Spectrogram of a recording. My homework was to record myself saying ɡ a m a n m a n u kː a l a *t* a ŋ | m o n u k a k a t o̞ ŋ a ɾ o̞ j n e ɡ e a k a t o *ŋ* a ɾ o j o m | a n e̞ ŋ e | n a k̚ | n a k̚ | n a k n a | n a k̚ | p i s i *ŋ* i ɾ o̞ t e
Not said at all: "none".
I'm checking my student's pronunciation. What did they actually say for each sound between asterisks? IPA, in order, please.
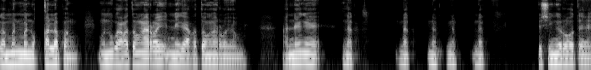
p, ŋ, ŋ

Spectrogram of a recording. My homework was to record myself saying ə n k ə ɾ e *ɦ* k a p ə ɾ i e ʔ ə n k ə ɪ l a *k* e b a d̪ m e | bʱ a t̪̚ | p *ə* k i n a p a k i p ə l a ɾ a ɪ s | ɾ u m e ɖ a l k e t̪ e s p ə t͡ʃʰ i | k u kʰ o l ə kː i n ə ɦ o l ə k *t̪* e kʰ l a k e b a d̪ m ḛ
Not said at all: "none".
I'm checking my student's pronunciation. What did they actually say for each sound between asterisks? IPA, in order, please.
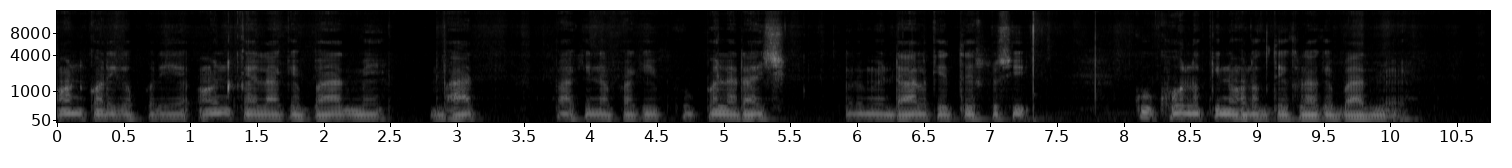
none, k, a, d̪

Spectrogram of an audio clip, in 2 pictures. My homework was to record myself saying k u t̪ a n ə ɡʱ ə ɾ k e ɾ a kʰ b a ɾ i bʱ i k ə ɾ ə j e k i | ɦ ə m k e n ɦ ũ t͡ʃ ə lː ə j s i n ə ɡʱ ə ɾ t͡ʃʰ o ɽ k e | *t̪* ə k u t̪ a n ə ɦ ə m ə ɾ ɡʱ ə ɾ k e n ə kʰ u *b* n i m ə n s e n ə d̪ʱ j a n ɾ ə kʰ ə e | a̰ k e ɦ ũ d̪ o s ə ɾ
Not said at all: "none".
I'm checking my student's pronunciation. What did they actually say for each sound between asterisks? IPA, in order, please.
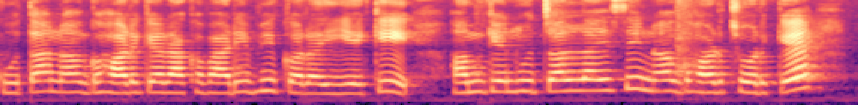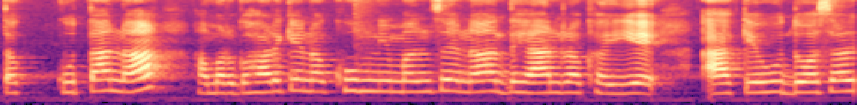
t̪, b

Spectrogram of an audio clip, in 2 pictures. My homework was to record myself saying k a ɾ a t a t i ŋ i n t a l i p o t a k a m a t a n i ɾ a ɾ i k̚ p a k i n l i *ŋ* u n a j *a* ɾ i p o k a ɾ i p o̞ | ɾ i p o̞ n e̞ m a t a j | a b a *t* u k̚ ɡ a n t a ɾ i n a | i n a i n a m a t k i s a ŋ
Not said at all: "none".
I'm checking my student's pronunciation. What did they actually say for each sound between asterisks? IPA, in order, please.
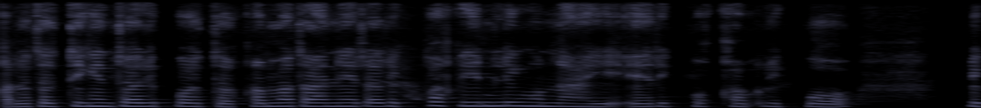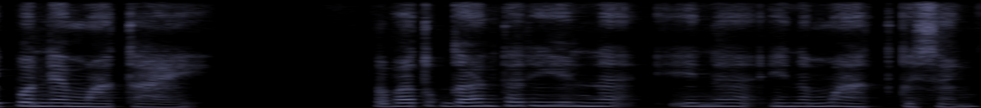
ŋ, e, t

